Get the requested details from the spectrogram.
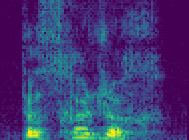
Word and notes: tasxadʒax: Xyzyl

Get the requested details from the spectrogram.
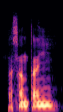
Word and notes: tasañ-tayiñ: Apatani

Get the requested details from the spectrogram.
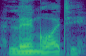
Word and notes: leqò aji: Apatani

